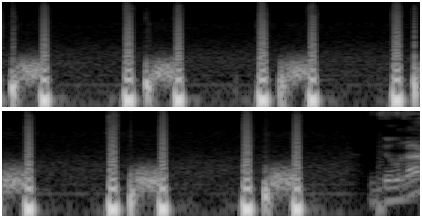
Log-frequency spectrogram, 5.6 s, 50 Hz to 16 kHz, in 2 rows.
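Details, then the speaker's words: Mitral valve prolapse (floppy valve, Barlow syndrome): regular heartbeat near 67/min with a mid-systolic click from chordae stretching, followed by a short late systolic murmur. "the first one is going to be mid-systolic click which is due to the undue stretching of the chordated DNA and subsequently there would be a late systolic murmur due to defective cooperation of the valley floods"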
